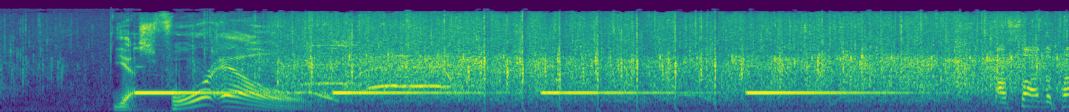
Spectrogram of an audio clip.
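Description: Bright chimes ring out one after another.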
